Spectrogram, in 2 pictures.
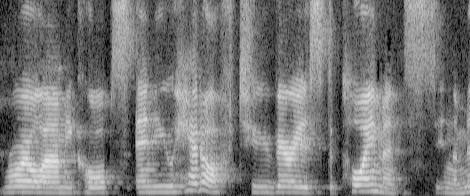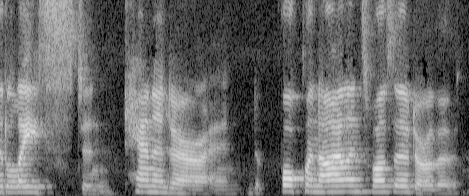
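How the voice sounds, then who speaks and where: A woman with a fairly high voice, hosting a conversational interview. She speaks reflectively, pausing as she picks her words. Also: a bit bright, low-quality recording. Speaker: interviewer, writer.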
